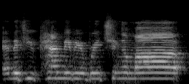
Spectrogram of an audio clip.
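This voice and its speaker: Upbeat woman activity leader on a video call; high, bright voice, encouraging. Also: completely flat delivery, moderate pace. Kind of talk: casual video-call session.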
